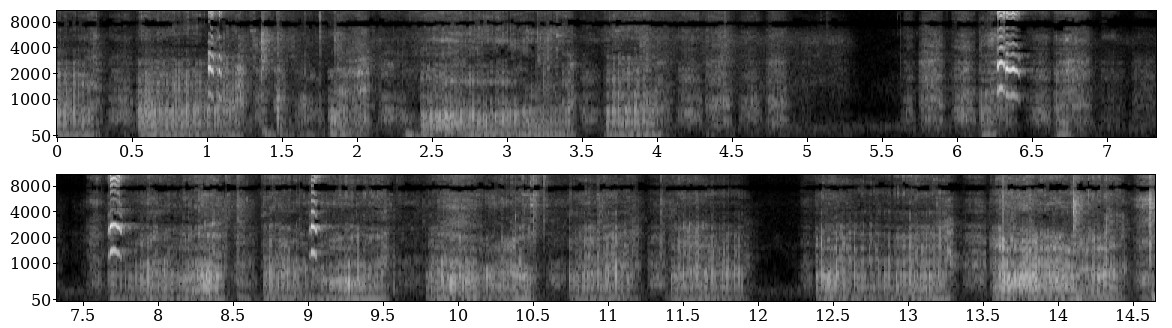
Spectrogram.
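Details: Grumbling female Rottweiler, teased as acting vicious, gives long throaty growls in repeated rough bursts, with a quiet gap midway and brief high squeaks over them.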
